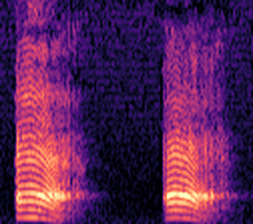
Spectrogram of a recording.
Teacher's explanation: your lips are open and your tongue is down and your tongue is tense ah ah in British English this sound very frequently sounds like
